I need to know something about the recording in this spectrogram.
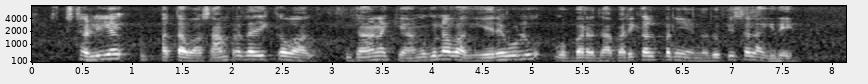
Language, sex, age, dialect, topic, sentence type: Kannada, female, 41-45, Coastal/Dakshin, agriculture, statement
